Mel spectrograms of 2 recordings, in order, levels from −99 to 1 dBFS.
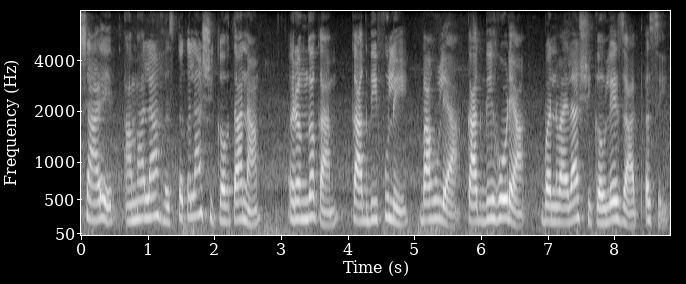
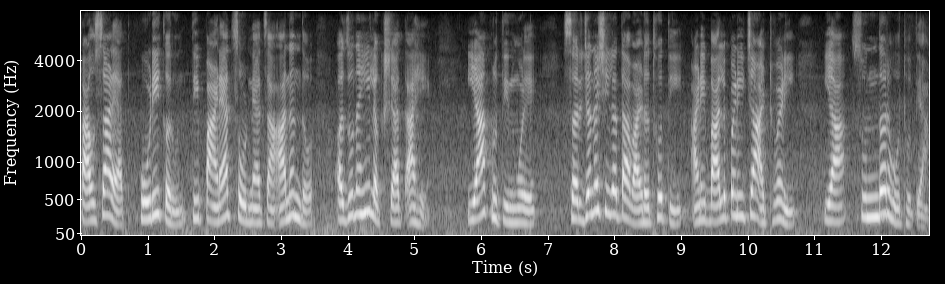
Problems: constant background noise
